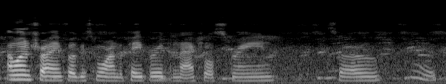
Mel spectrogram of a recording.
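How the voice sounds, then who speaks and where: A woman's voice: lowish voice, fairly even intonation, moderate pace, crowd noise. Young woman tutor, rambling and unsure, recorded on a muffled home mic. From Mexican background. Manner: rambling, self-correcting, hesitant. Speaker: language tutorial maker. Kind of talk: casual spoken lesson while writing. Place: home room with a TV on. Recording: lo-fi home recording with background noise.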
